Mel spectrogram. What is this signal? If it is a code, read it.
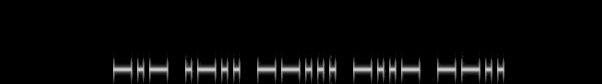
Morse code, heard as a keyed tone, about 20 wpm, 700 Hz. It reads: KL7XZ
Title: DXCC-100 Call Signs - 5 Characters - Repeated 3x - 20wpm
